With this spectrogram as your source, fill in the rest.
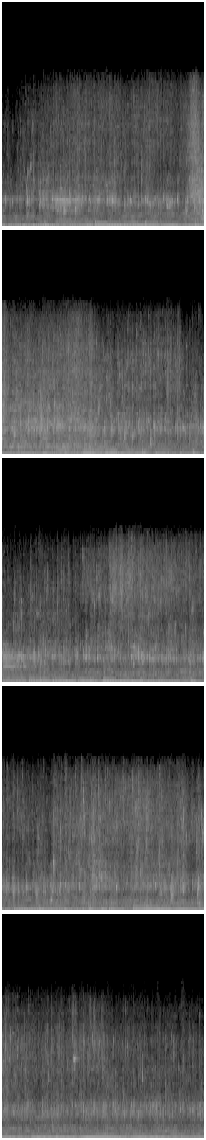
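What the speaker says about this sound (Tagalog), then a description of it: "Iprito na natin yung ating pampano. Takpan natin dahil tumatalsik yung mantika." Pompano fish fry in hot oil in a covered pan, giving a steady, dense sizzle with spattering crackle that runs the whole time without talk.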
